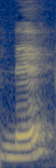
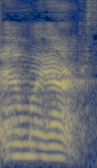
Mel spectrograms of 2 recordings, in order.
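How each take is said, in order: First: It is said as one word, like Nick. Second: It is said as three separate letters. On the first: "I don't know if it's like Nick" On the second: "I always call it NYX because they're capitalized"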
